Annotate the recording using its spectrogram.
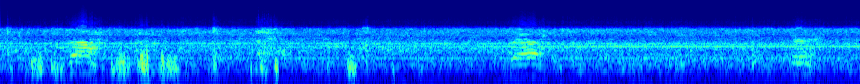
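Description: Short grunts and cries from wrestlers brawling, with a few dull knocks of bodies in the first few seconds, over a steady engine-like hum.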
